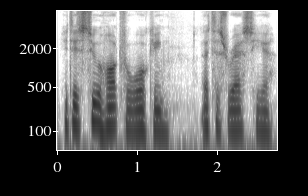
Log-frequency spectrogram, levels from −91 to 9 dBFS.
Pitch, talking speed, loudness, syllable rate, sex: 110 Hz, 220 wpm, -19 LUFS, 5.3 syllables/s, male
